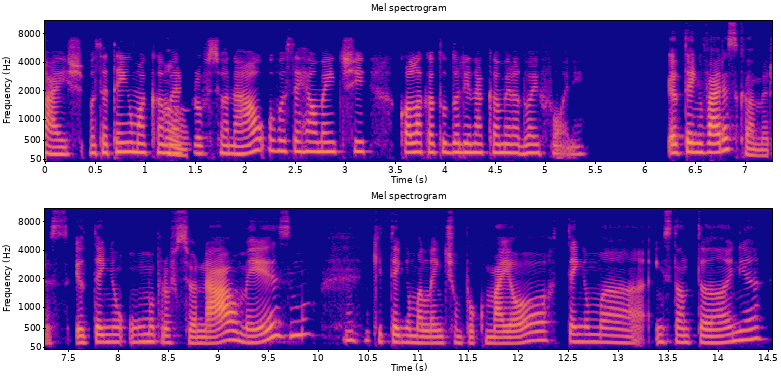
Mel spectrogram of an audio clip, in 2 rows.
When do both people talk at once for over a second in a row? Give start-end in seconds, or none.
none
